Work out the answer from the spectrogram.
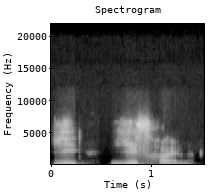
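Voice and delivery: Yisraël whispered very slowly, the Yi split off first; whispered syllable demo. Shown as a demonstration. Teacher whispers Yisraël slowly to show the chirek. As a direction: breathe out Yi-, then the whole Yisraël. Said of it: "Un chirek, voilà".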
